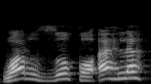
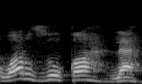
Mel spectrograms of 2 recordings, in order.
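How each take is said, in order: First: Said in the usual way. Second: "وارزق أهله" linked as warzuqahlah; no glottal stop in "وارزق أهله", warzu-qahlah; hamza vowel transferred. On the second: Shown as a demonstration. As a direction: slowly glide qaf into "ah" in "وارزق أهله". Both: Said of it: "بالنقل في الألفاظ الآتية".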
